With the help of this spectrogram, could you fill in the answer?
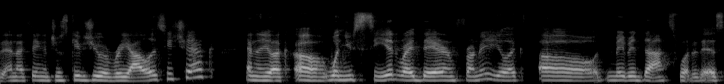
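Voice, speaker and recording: A woman speaks at a moderate pace and medium pitch, with fairly even intonation, in a normal speaking voice. The background is quiet. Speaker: podcast host. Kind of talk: casual interview conversation.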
